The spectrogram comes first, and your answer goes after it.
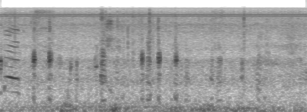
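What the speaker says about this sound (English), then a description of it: "Feed the ducks." Ducks at a pond give short, scattered quacks at middling distance over a low outdoor rumble, several brief calls spread across a few seconds.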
